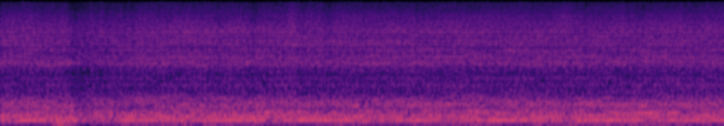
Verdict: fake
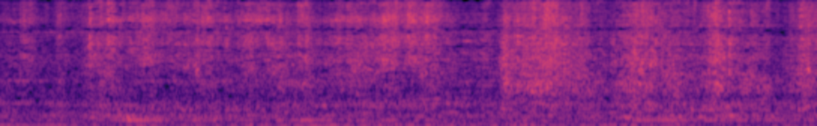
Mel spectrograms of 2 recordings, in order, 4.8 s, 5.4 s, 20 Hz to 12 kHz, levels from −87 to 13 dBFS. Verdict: real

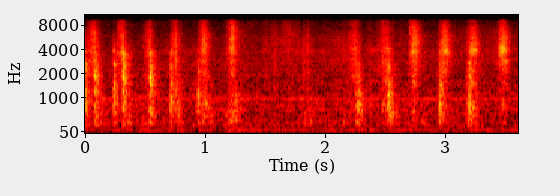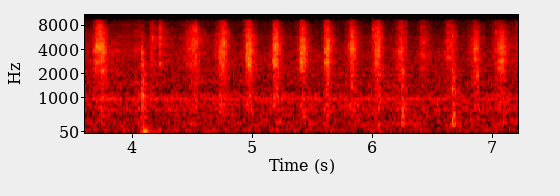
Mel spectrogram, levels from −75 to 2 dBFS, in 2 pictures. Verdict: fake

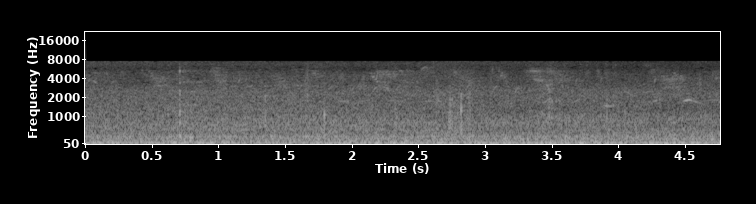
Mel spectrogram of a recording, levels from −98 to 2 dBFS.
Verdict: real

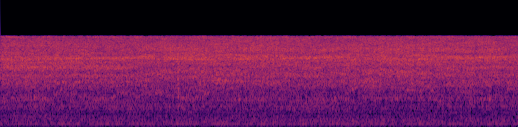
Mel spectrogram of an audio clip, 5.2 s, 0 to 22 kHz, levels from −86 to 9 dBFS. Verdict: real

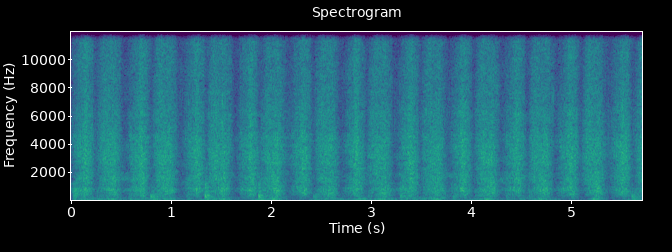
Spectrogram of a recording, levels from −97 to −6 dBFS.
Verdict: real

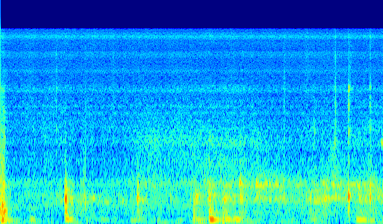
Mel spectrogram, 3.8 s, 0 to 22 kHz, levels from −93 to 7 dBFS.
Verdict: fake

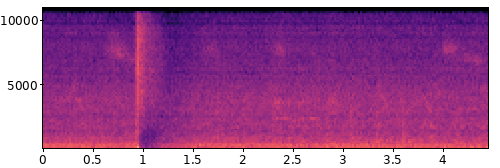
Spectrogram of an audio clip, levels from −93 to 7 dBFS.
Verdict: fake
